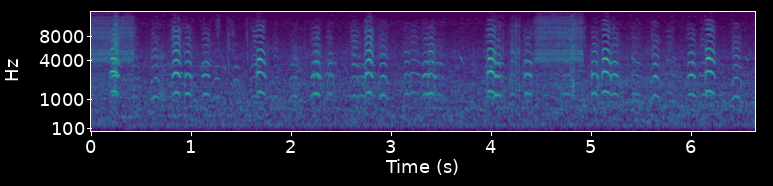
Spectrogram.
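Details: Many Indian skimmers at their colony giving clipped, nasal barking notes in dense, uneven clusters, callers overlapping near and far against a steady hiss.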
